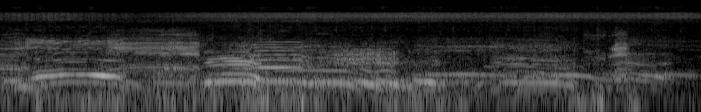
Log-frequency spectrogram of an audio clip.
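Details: Cattle grazing in a pasture moo in long, drawn-out, overlapping calls that bend up and down in pitch.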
